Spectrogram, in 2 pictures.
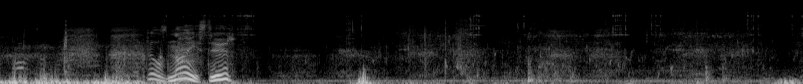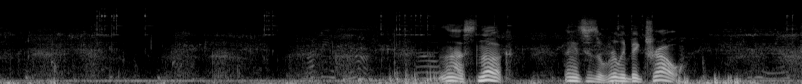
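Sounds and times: fishing reel whirring: 1.5s - 16.0s
reel clicks: 1.6s - 16.0s.

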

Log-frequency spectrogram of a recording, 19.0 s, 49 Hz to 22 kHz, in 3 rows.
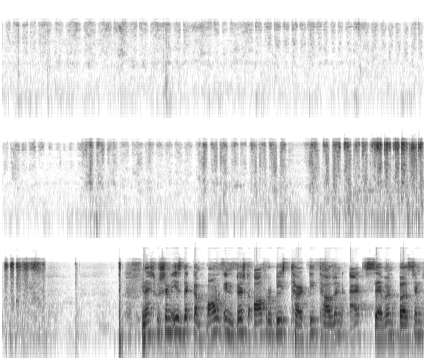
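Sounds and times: stylus scratching on tablet: 0.0s - 13.4s, 14.9s - 17.8s.

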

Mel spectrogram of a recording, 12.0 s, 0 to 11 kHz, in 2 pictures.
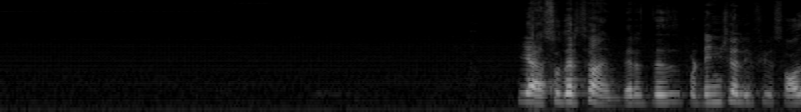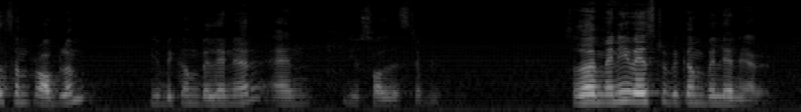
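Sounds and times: faint electrical hum: 0.0s - 12.0s
man's voice: 3.9s - 6.6s.

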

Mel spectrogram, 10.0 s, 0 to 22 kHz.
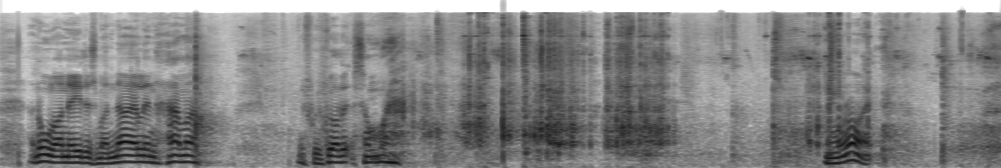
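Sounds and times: rustling and scuffing: 2.7s - 9.6s.

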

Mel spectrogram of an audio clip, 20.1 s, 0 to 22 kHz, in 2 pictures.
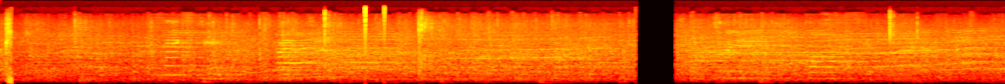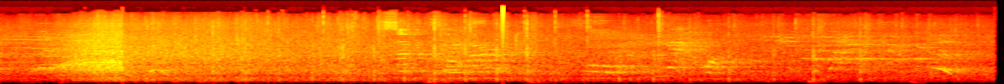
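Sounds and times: crowd voices: 0.0s - 19.9s
crowd cheering: 7.8s - 13.4s.

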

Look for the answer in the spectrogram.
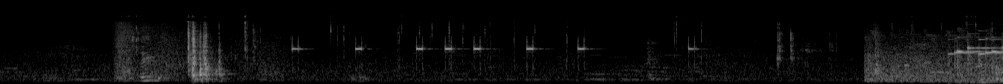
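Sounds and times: phone keypad beeps: 2.9s - 6.0s, 6.9s - 7.1s.

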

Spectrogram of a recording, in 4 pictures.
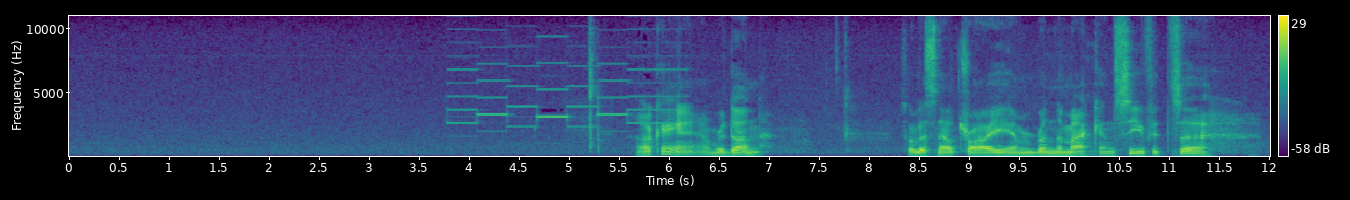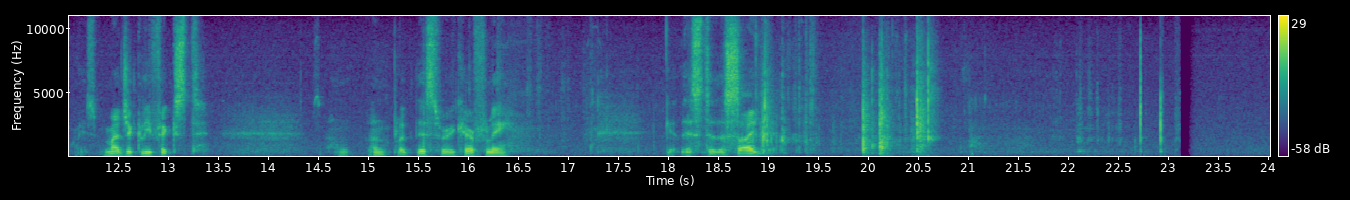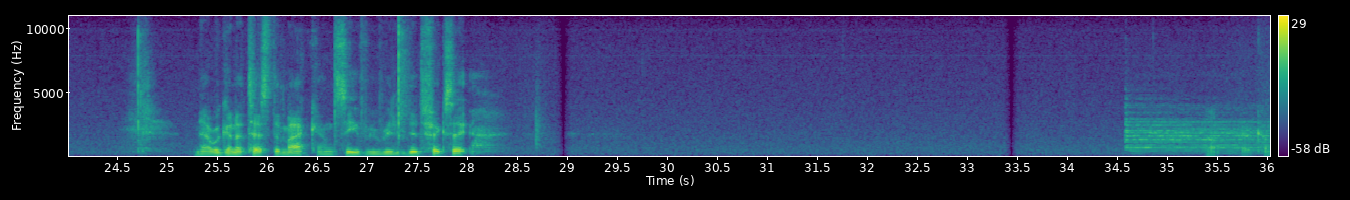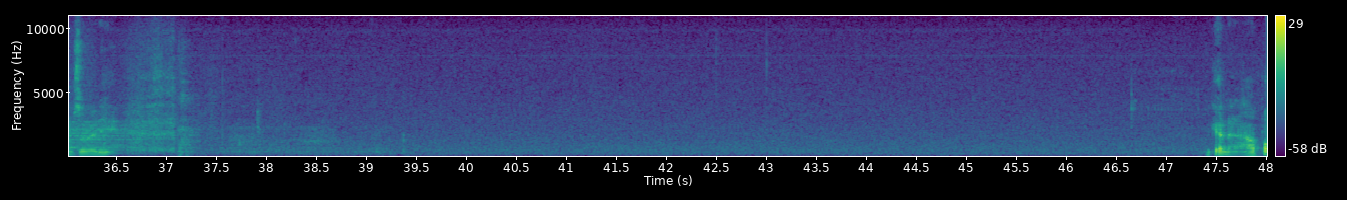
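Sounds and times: faint steady hiss: 0.0s - 48.0s
buzzer beeping tune: 3.8s - 6.2s, 34.6s - 37.1s.

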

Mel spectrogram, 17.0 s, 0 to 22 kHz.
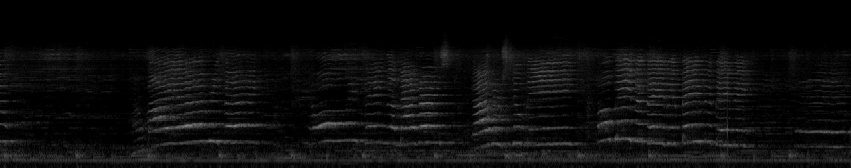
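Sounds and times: woman singing with vibrato: 0.0s - 0.6s, 2.7s - 5.3s, 6.2s - 15.1s, 15.9s - 17.0s.

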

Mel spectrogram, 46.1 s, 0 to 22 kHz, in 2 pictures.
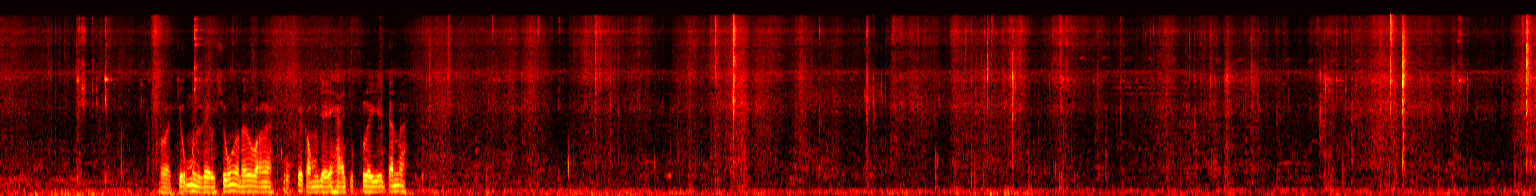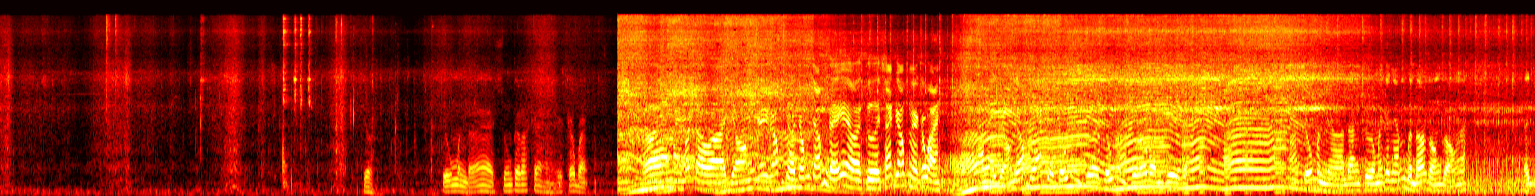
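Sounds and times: faint steady hiss: 0.0s - 32.3s.

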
